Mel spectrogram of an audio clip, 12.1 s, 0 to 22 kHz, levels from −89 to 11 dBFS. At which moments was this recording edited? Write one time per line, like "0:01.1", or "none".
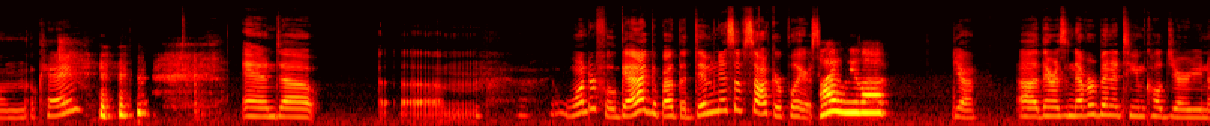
0:08.2
0:09.9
